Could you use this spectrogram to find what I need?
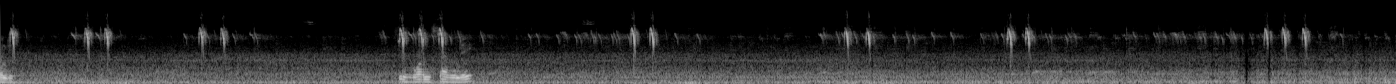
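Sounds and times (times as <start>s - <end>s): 
speech: 0.0s - 1.0s, 4.0s - 4.9s
flocks of wild birds calling: 0.0s - 13.9s.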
